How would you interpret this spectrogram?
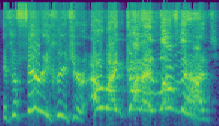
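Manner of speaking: loud, delighted and high; excited shout. Real, not acted. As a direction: squeal with joy at the news. Delighted by the fairy cat.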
